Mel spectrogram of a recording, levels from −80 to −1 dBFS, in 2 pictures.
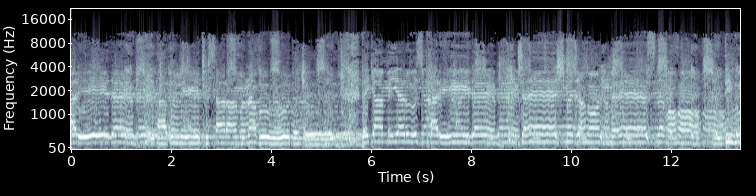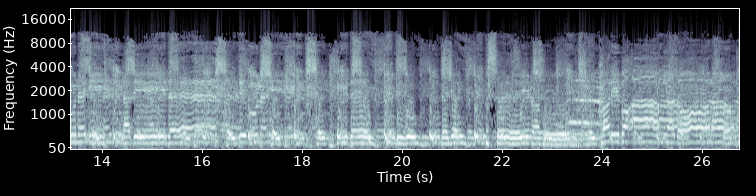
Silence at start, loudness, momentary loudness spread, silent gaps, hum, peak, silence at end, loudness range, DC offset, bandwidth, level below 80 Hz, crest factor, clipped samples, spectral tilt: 0 s; -6 LUFS; 3 LU; none; none; 0 dBFS; 0 s; 1 LU; 2%; 12 kHz; -38 dBFS; 6 dB; 2%; -4 dB/octave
